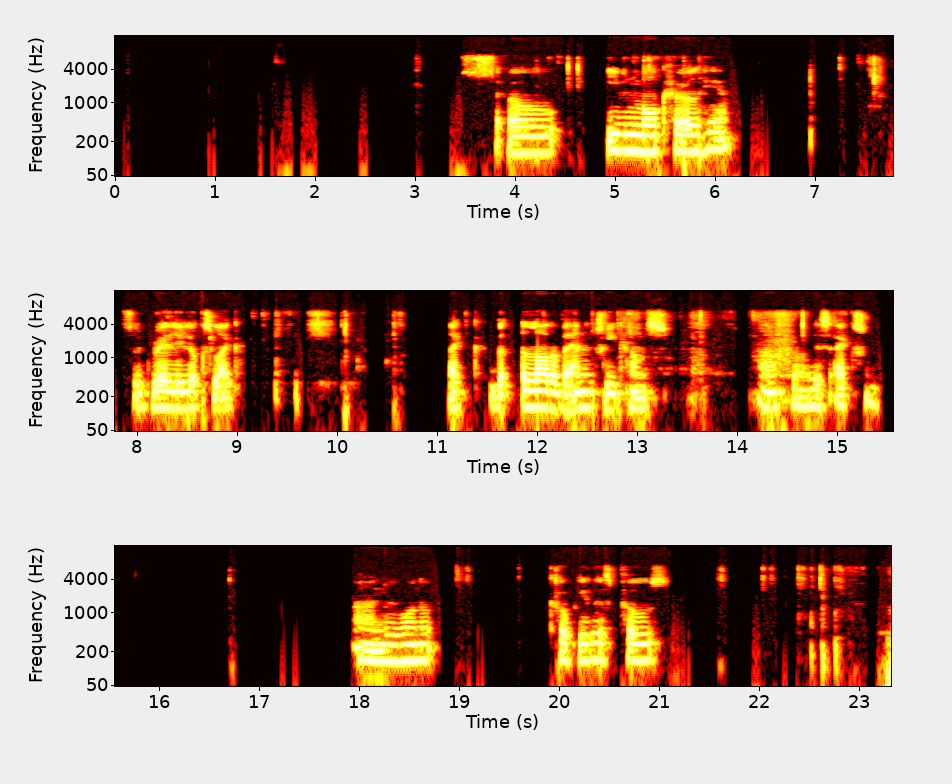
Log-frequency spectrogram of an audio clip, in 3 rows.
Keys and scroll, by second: 5.6 shift+r, 8.4 r, 12.5 a, 12.8 a, 22.3 shift+a, 22.5 shift+a.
